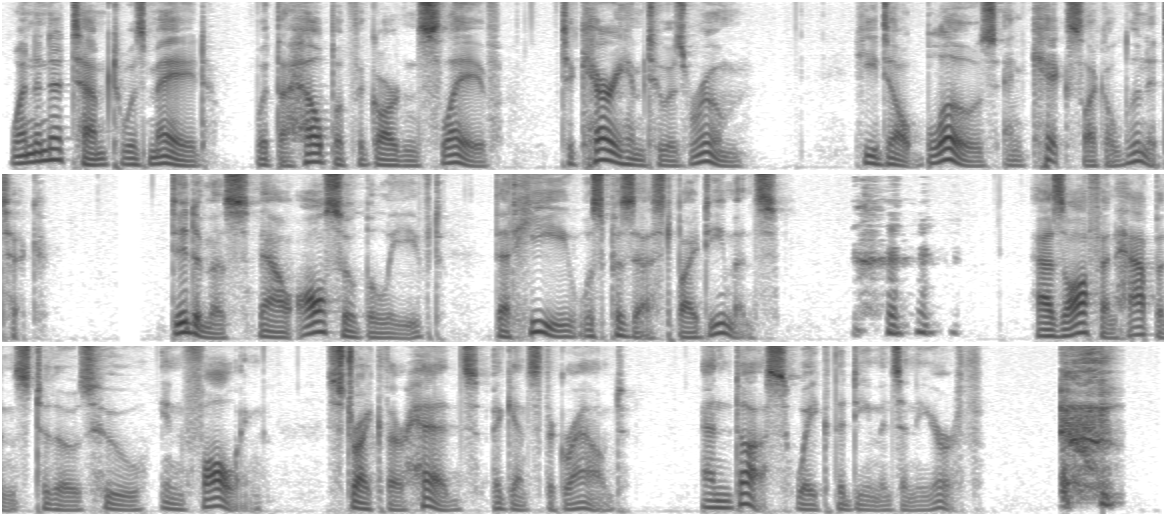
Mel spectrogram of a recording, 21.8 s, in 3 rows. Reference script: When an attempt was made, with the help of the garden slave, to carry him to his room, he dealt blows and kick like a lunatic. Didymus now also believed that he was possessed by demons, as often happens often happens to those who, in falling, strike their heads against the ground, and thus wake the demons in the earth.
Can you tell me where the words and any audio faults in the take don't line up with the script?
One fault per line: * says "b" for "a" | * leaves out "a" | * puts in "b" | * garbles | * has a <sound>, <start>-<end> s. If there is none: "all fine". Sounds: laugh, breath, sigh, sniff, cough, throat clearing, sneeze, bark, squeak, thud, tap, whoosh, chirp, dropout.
* says "kicks" for "kick"
* has a laugh, 12.6-13.3 s
* leaves out "often happens"
* has a cough, 21.1-21.6 s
